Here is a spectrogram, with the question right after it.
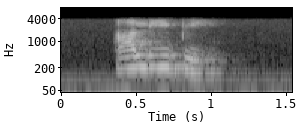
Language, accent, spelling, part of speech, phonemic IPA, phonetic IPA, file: Armenian, Eastern Armenian, ալիբի, noun, /ɑliˈbi/, [ɑlibí], Hy-ալիբի.ogg
- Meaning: alibi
